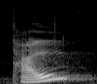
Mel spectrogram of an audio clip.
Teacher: 니은 소리가 리을 소리로 바뀌었습니다. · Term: 유음화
